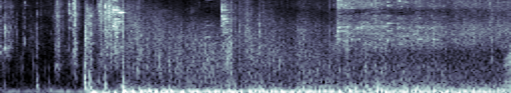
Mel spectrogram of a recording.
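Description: Grenades exploding in Counter-Strike during a FURIA vs. NAVI match at IEM Kraków on the Inferno map, a couple of quick pops then a loud sustained boom with rumbling, crackling blasts that carry on to the end.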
